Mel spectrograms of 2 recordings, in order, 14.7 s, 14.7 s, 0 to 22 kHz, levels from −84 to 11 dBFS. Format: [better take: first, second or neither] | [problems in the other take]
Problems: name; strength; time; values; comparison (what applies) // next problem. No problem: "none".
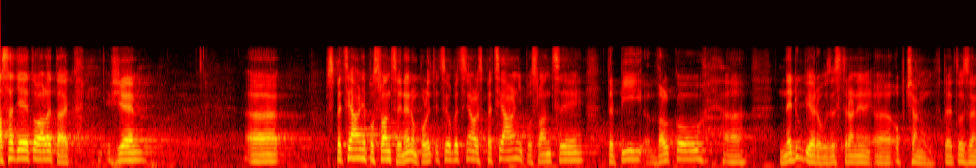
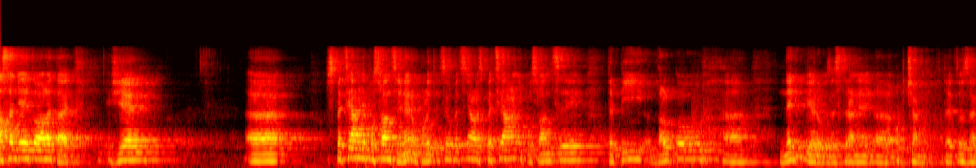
first | noise reduction (neural separator model SepFormer DNS4)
